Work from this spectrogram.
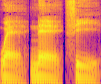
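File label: "wenethi", concatenated syllables; Affixing experiment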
